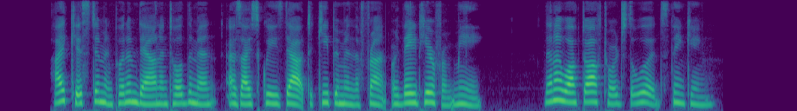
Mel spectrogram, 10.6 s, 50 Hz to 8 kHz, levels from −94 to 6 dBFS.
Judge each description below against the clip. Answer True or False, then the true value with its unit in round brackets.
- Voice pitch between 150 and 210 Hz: True (190 Hz)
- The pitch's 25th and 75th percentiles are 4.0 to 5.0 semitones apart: False (3.0 semitones)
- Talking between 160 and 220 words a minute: True (190 wpm)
